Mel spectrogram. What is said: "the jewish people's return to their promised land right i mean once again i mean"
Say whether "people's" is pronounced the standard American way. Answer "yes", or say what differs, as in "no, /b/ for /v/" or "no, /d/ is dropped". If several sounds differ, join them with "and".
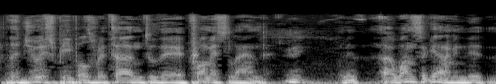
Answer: yes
